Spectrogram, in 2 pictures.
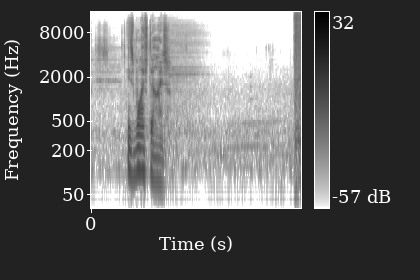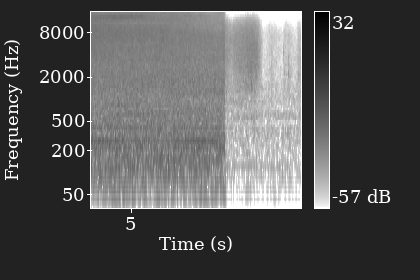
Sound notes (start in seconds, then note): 4.1 engine rumbling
